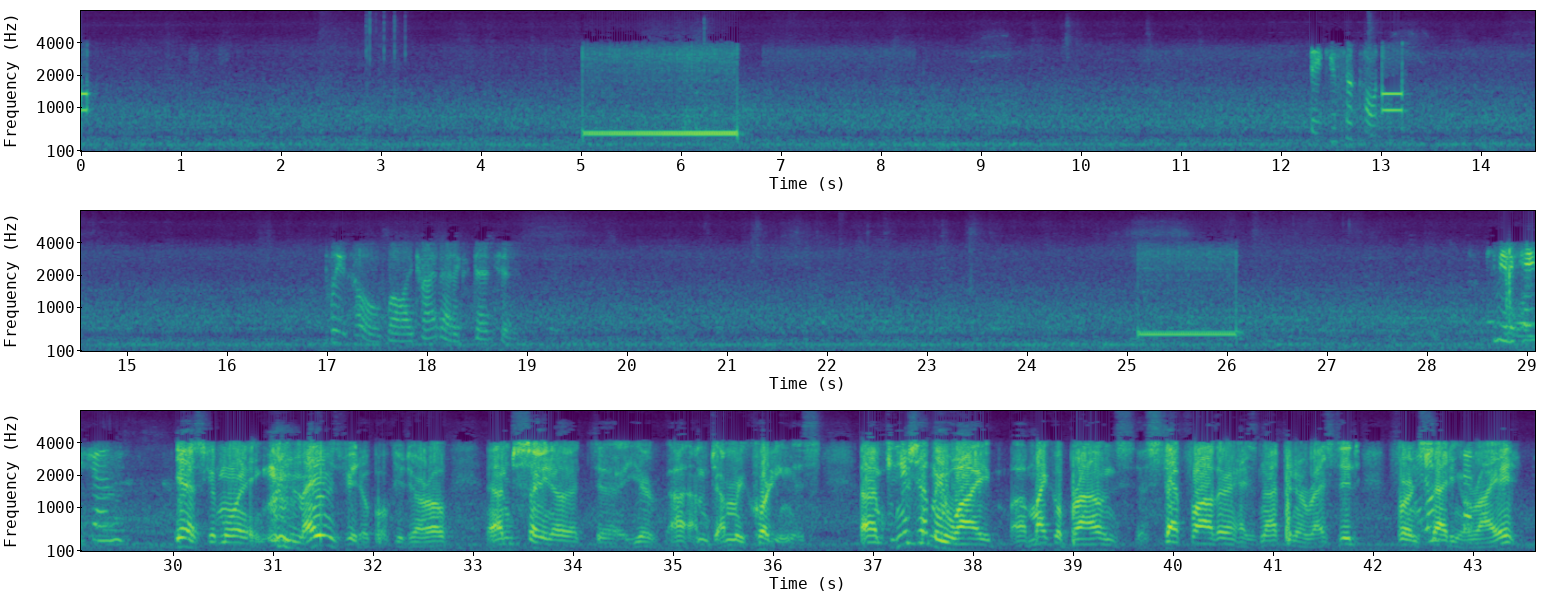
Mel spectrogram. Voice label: Police Call; Ferguson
